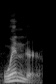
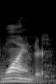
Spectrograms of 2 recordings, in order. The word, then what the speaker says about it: Winder: I always pronounced it Winder who wouldn't um sort of sort of like my mother pronounced the little Square things in the side of the house but it's it's Winder he was a uh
